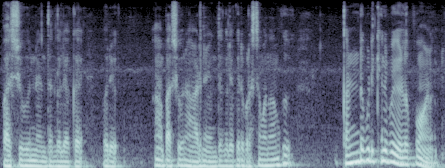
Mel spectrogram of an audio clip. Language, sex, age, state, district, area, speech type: Malayalam, male, 18-30, Kerala, Kollam, rural, spontaneous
